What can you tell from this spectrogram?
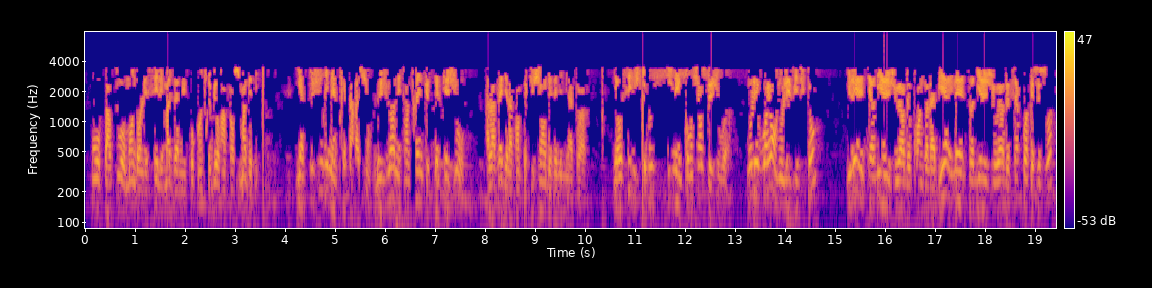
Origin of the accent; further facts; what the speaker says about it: DR Congo; je suis d'abord pessimiste en tant que Congolais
